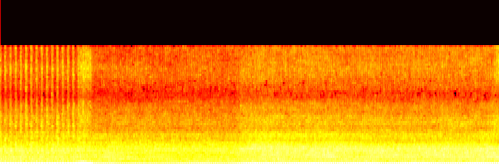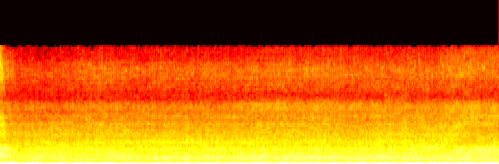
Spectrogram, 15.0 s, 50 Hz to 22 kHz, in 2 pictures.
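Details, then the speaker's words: Predator 8750 gasoline generator inside a ventilated shed after over two years of use, full tank, choke on; catches after a brief crank and settles into a steady even drone, exhaust fan running; normal running, shed reduces noise. "And there it's running. This shed does a lot of help with the noise cancellation. I mean, it's not completely making it quiet, but it is helping reduce some of that noise."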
